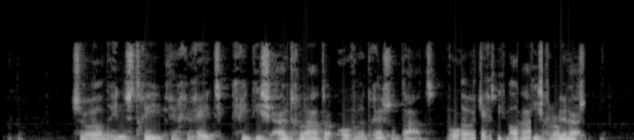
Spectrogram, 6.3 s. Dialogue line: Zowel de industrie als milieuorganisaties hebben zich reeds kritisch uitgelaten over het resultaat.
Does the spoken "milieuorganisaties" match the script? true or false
false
